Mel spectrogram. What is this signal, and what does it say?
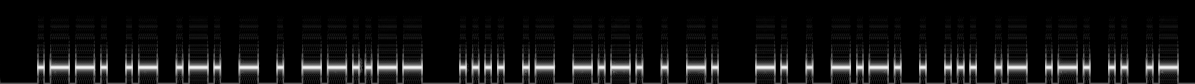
Morse code, heard as a keyed tone, about 19 wpm, 800 Hz. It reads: PARTE, HACEN NECESARIA
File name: morse mp3 / ESPAGNOL TEXTE EN CLAIR 2 VITESSE 18 MOTS MINUTES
